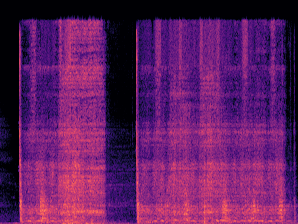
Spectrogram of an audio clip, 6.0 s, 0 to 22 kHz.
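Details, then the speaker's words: 1971 Ford first start in 27 years, after correcting distributor off by one tooth: two cranking bursts with starter whir and uneven firing never settling to idle, starving for fuel; then runs on a temporary gas tank. "Maybe she don't want to go."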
